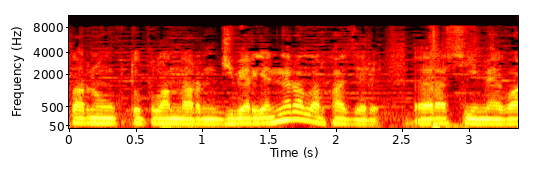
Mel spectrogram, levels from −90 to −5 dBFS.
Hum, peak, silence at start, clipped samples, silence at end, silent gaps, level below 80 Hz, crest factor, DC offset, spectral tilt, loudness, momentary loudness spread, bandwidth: none; -10 dBFS; 0 s; under 0.1%; 0 s; none; -38 dBFS; 12 dB; under 0.1%; -7 dB/octave; -23 LUFS; 4 LU; 8.8 kHz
